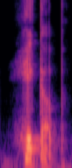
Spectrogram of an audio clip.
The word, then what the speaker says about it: hiccough: It's off as in rough, ow as in plow, oo as in through, o as in though, aw as in thought, off as in cough, up as in hiccup, ock as in lock.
